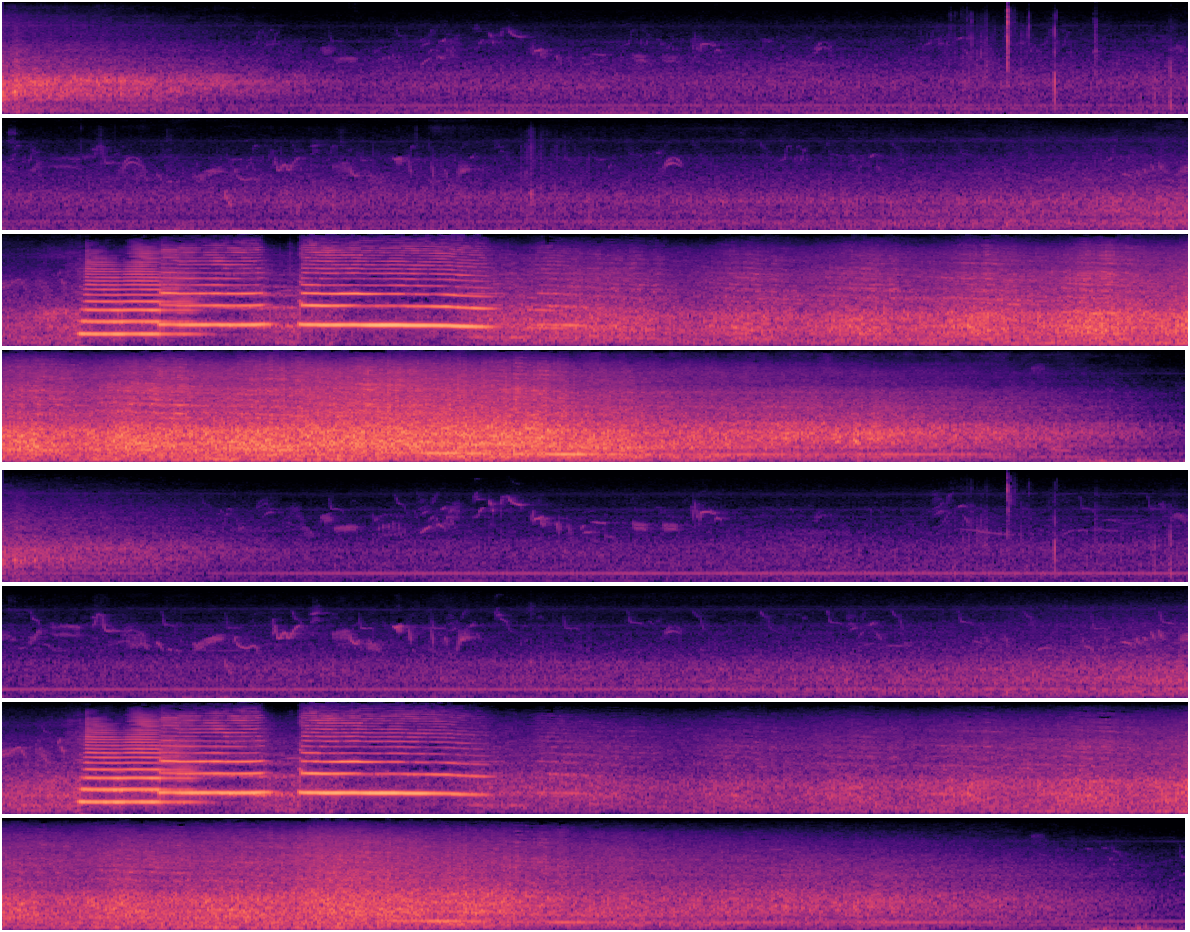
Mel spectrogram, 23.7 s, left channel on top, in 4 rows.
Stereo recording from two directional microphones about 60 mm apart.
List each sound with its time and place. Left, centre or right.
0.0 s a sound: left
11.5 s vehicle: centre
12.2 s vehicle: centre
14.1 s train: left
16.6 s train: left
17.0 s train: left
17.3 s train: left
17.6 s train: left
19.3 s train: centre
19.6 s train: left
20.3 s vehicle: left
